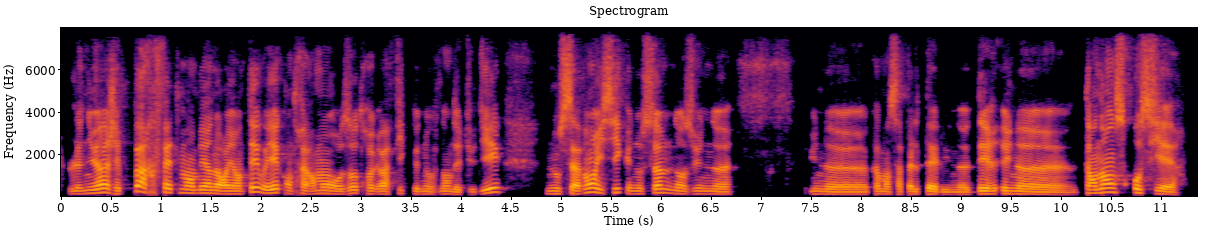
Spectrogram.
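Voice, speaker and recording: A man presenting a live market review, explaining charts while thinking aloud, pausing and clearing his throat. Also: mid-range voice, lively intonation, a bit bright, lo-fi sound. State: slightly hoarse, clearing throat.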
